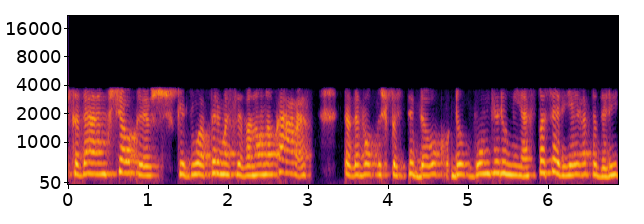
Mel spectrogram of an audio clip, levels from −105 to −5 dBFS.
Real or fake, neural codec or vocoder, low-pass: fake; codec, 16 kHz, 2 kbps, FreqCodec, smaller model; 3.6 kHz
